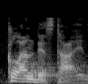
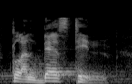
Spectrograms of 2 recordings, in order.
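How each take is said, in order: First: The stress is on the first syllable. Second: The stress is on the second syllable. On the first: "the stress is on the first syllable" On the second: "the stress is on the second syllable"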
